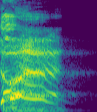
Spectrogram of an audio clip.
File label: Male Stone Giant Death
